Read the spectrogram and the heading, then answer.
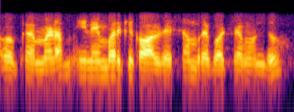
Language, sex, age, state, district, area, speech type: Telugu, male, 45-60, Andhra Pradesh, Visakhapatnam, urban, conversation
